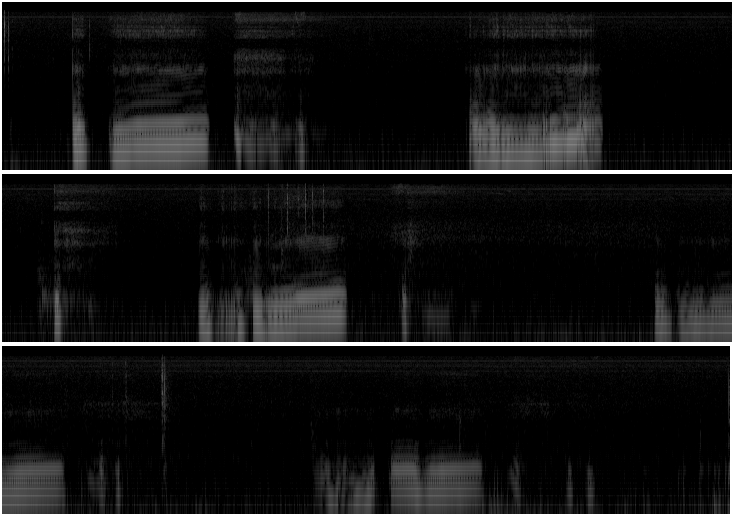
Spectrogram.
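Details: A female house cat asleep in a cardboard box, which she prefers to her proper cat bed, snores in tonal, slightly whistling breaths. Each lasts about a second and recurs every two to three seconds in a quiet room.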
